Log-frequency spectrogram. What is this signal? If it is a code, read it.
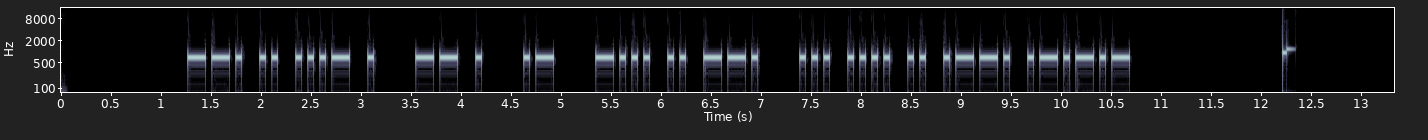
Morse code, heard as a keyed tone, about 20 wpm, 700 Hz. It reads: GIVE ME A BIG SHIP.
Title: Sentences from Top 1000 Words - Review Part 2 - 20wpm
